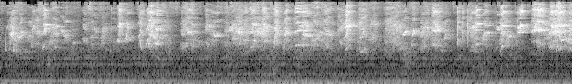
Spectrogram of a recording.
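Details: Lovebirds chirp while eating, a steady rush of scratchy, high squawks and chirps from several birds, growing slightly louder toward the end, over a low hum.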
